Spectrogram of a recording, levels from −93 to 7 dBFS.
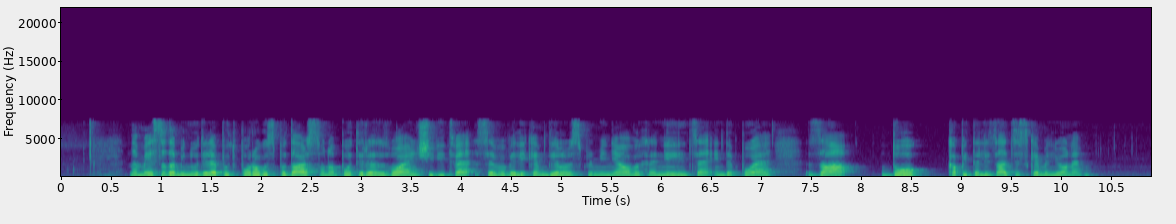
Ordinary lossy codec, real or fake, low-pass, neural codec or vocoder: none; real; 7.2 kHz; none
